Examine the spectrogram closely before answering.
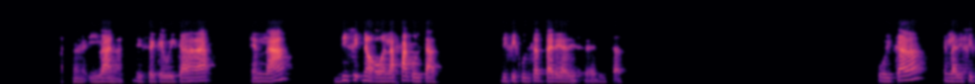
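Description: A woman speaks calmly into a close headset microphone, as if on an online call.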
